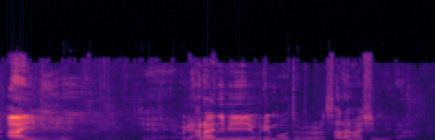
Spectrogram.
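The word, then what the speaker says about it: 爱: 그 한국말로 그 애자라는 거, 사랑의 애자, 그 중국말로 중국 발음은 아이입니다. 아이.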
